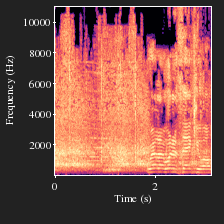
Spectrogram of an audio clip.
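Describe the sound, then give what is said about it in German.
A large crowd at Donald Trump's election victory event at his campaign headquarters in Florida cheers and roars loudly and continuously as he takes the stage, with a rising chorus of shouting voices joining in partway through. “Jubel in Florida.”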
